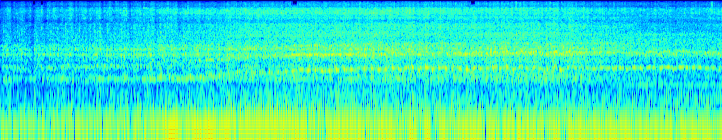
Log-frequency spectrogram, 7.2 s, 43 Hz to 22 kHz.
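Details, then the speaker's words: 1989 Honda CBR600 (jelly mould) restoration, first start after carb clean and old fuel drained: in neutral, choke on, fast idle around 1,500 rpm, smooth and even with no stumbling; owner points out the tick-over adjuster. "Choke's on, but yeah, okay. I can adjust the tick over under here, somewhere here."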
